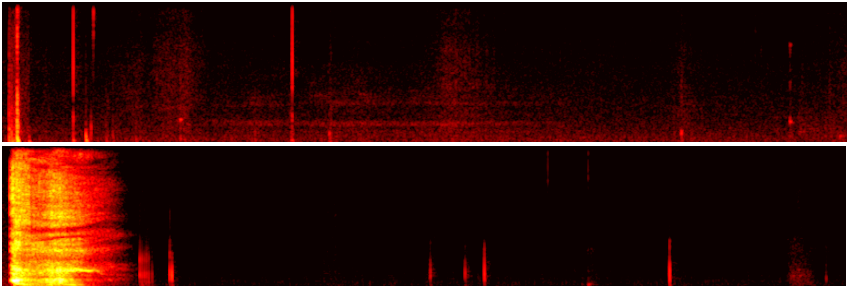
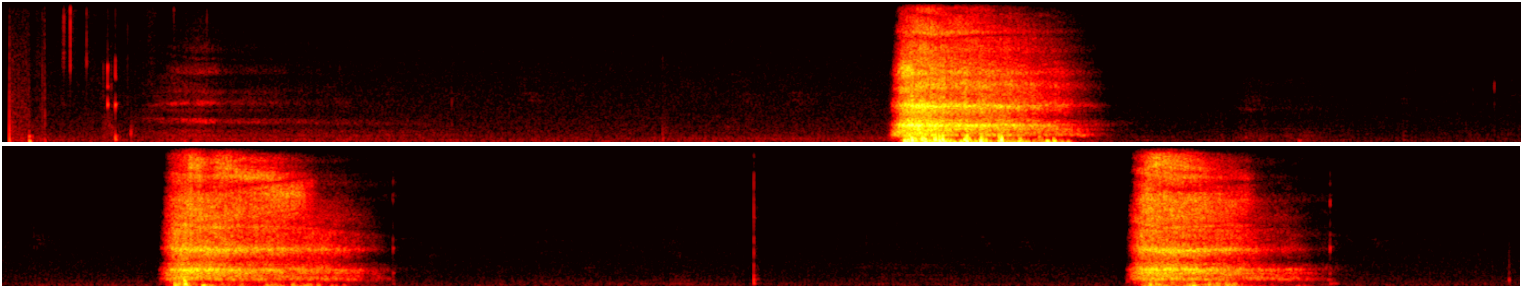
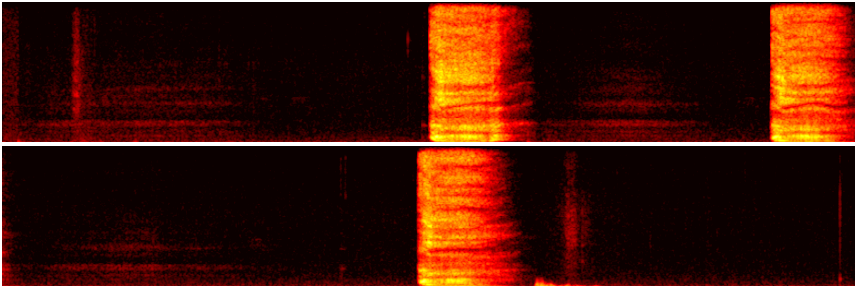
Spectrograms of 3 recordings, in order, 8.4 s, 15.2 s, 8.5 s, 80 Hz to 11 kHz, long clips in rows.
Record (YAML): cough_length: 8.4 s
cough_amplitude: 32768
cough_signal_mean_std_ratio: 0.12
exhalation_length: 15.2 s
exhalation_amplitude: 27356
exhalation_signal_mean_std_ratio: 0.22
three_cough_length: 8.5 s
three_cough_amplitude: 12303
three_cough_signal_mean_std_ratio: 0.27
survey_phase: alpha (2021-03-01 to 2021-08-12)
age: 45-64
gender: Female
wearing_mask: 'No'
symptom_headache: true
smoker_status: Never smoked
respiratory_condition_asthma: true
respiratory_condition_other: false
recruitment_source: Test and Trace
submission_delay: 2 days
covid_test_result: Positive
covid_test_method: RT-qPCR
covid_ct_value: 36.8
covid_ct_gene: N gene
